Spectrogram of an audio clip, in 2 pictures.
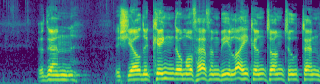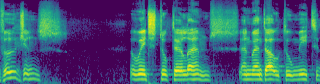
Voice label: Sermon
